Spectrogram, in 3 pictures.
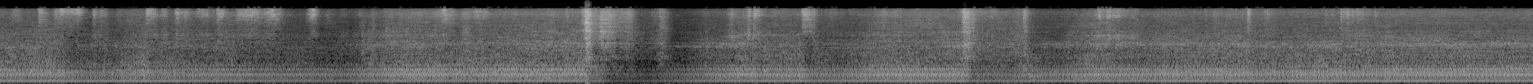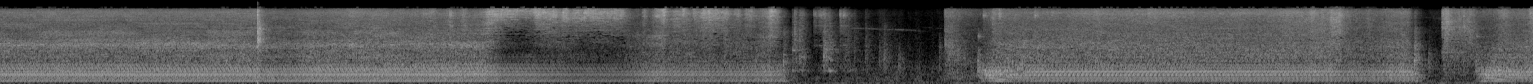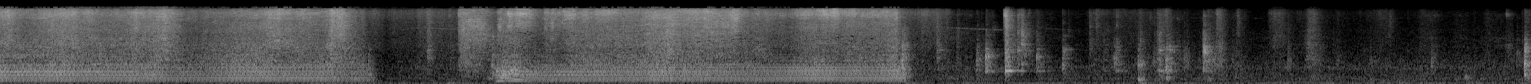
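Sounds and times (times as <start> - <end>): pressure washer motor hum: 0.0 - 23.3, 25.1 - 34.4, 35.6 - 39.8
water spray hissing: 25.3 - 34.4, 35.2 - 39.8.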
